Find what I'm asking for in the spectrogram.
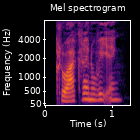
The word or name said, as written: kloakrenovering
